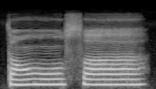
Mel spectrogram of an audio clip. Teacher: noon followed by a sin, you have to perform ikhfa. So you have to make subtle sound, so not tansa, tansa.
